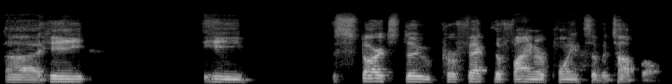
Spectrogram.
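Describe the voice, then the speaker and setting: A man's voice: medium pitch, steady tone, takes it slowly, fairly bright tone. Opinionated male co-commentator. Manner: opinionated, conversational. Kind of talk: live sports commentary.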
